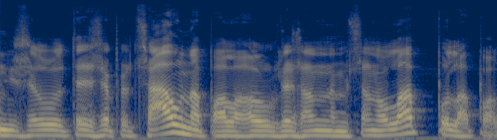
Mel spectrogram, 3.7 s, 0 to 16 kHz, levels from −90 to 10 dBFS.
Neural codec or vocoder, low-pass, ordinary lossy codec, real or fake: none; 14.4 kHz; none; real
